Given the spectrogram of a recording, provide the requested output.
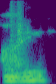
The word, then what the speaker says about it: Ayn: Her name is Ayn Rand, pronounced Ayn.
